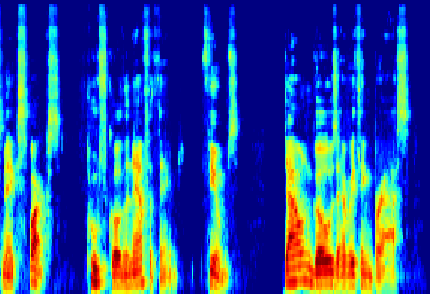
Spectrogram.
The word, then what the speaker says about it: naphtha: Naphtha, pronounced naphtha, is a flammable oil containing various hydrocarbons obtained by the dry distillation of organic substances such as coal, shale, or petroleum.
